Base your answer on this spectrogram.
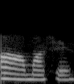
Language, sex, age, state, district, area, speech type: Tamil, female, 18-30, Tamil Nadu, Viluppuram, rural, conversation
